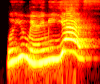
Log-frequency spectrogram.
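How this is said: Yes follows the question immediately, with excitement.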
